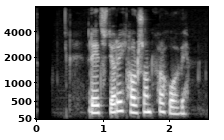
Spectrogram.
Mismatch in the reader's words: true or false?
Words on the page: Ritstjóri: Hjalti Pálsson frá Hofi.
true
